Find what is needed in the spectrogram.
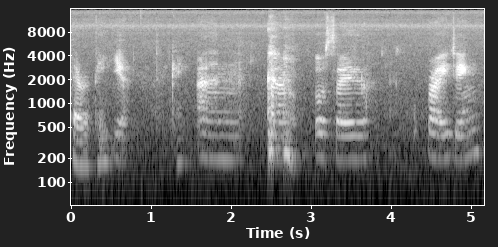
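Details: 19-year-old male with Broca's aphasia after a stroke, producing agrammatic short phrases; Broca's aphasia.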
